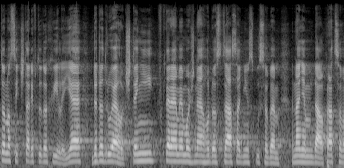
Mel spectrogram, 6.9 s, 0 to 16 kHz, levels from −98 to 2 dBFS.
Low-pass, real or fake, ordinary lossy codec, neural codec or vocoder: 14.4 kHz; real; AAC, 96 kbps; none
